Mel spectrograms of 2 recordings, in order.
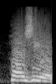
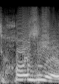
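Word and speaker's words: Hozier: Hosier, right? I just want to make sure I could say it properly. Because I call it Hosier, right?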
